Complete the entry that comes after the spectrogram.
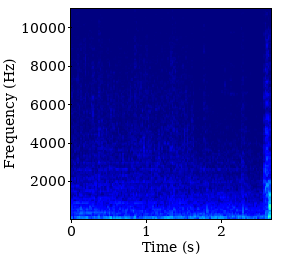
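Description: Steady, soft rushing of a waterfall on the Citadel in Mass Effect 3, a continuous low wash of falling water that holds evenly throughout, with a brief louder splash near the end.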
